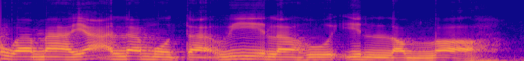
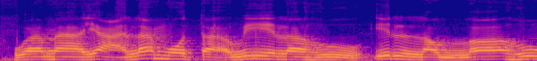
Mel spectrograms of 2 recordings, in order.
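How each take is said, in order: First: The recitation stops right after the word Allah. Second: The recitation runs on past Allah without stopping. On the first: Only God knows its interpretation. "ayat ini waqaf pada lafzul jalalah illallah" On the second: God and the deeply learned know its interpretation. "bisa juga dibaca dengan waqaf pada warasikhuna fil ilm"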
